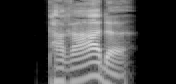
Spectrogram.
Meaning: 1. parade (intentional, planned march) 2. parade, march 3. parry 4. save 5. halt
- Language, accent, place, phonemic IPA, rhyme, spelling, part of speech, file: German, Germany, Berlin, /paˈʁaːdə/, -aːdə, Parade, noun, De-Parade.ogg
